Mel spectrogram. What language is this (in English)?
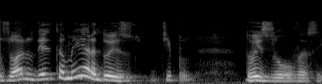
Portuguese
